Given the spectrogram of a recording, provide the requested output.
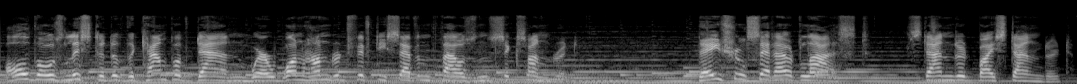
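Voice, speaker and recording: A man's voice: high voice, slow. A man giving a formal, declamatory reading of scripture from a script. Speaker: narrator. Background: prominent music.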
